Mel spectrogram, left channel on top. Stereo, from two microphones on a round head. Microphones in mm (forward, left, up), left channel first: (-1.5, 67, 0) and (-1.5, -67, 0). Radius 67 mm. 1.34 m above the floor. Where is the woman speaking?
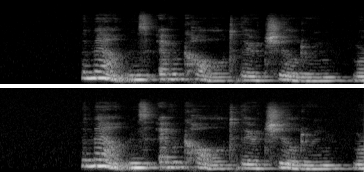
10° left (ahead or behind), 4.5 m.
